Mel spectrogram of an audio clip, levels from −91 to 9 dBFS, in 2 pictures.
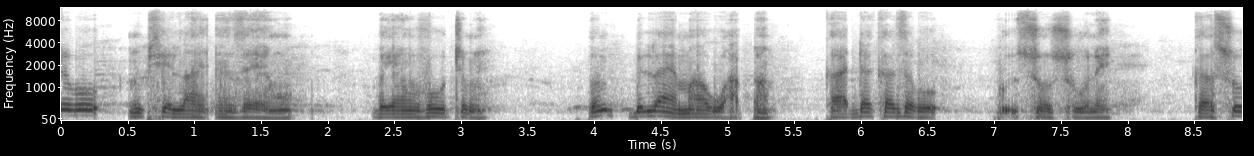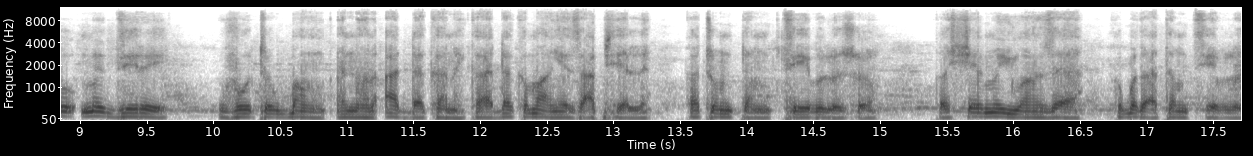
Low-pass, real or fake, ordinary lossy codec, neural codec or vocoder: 10.8 kHz; fake; Opus, 24 kbps; vocoder, 48 kHz, 128 mel bands, Vocos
